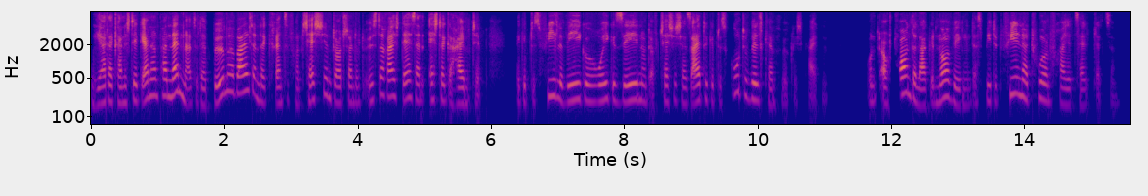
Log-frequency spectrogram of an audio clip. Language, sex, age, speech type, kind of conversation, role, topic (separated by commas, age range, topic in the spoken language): German, female, 40-44, read, expert-assistant, expert, Welche Wander- oder Campingziele in Europa würdest du mit wenig Zeit ganz oben auf deine Liste setzen – und warum?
